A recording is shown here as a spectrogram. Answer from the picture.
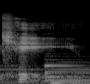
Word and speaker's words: Takei: Takei rhymes with gay.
